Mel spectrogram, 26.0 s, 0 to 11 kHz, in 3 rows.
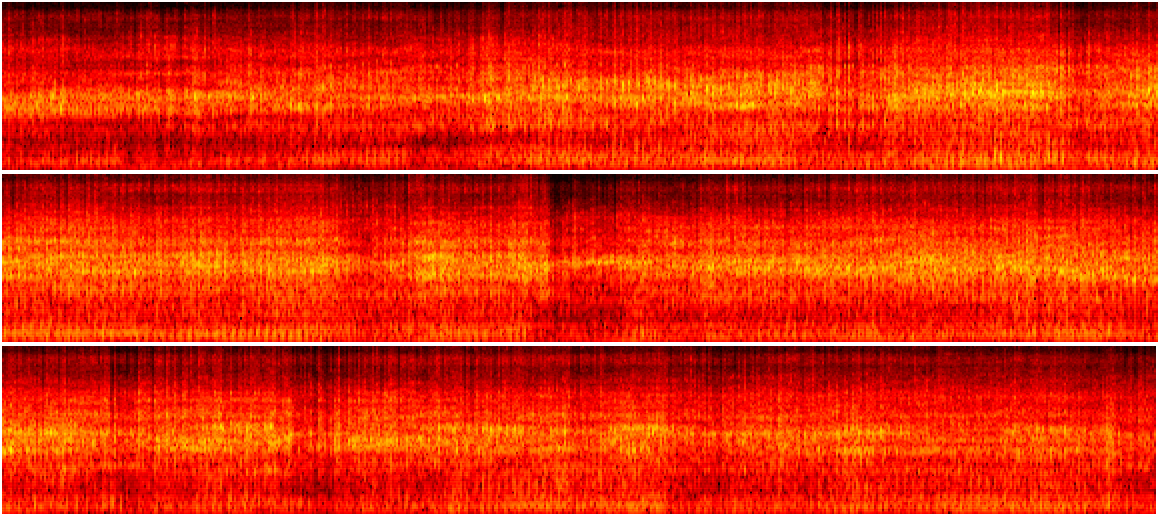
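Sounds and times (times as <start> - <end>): engine drone: 0.0 - 26.0.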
